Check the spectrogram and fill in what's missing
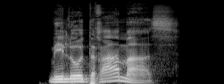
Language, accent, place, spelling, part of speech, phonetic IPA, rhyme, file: German, Germany, Berlin, Melodramas, noun, [meloˈdʁaːmas], -aːmas, De-Melodramas.ogg
- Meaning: genitive singular of Melodrama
